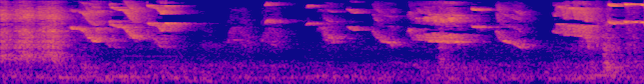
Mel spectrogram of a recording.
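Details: Saffron finch in full song, pouring out rapid high-pitched chirps and slurred whistles in quick succession with barely a break.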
